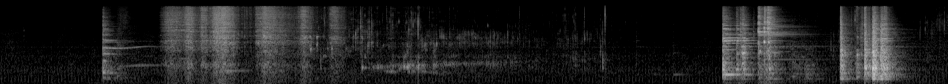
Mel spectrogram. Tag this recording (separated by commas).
dribble, Water, Sizzle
